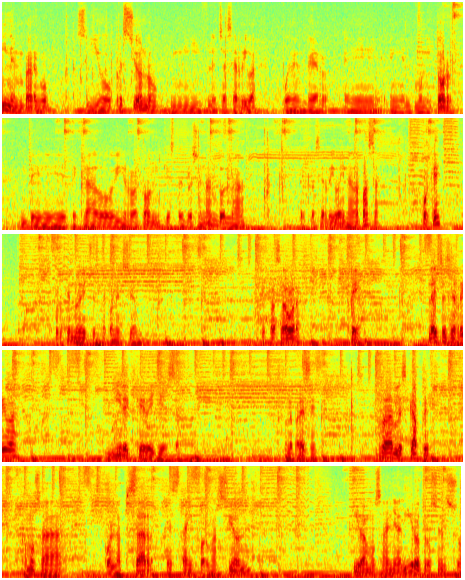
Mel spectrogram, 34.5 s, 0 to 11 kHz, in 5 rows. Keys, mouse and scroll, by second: 1.1 Up, 3.5 Up, 10.0 Up, 12.9 Escape, 15.2-16.9 drag, 19.1 p, 20.7 Up, 26.0 Escape, 28.0 click, 29.3 click, 31.0 click, 32.3 click, 33.8 click.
